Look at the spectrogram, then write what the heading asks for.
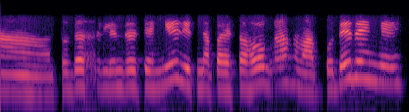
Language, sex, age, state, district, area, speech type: Hindi, female, 60+, Uttar Pradesh, Pratapgarh, rural, conversation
